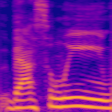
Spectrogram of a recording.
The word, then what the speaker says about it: Vaseline: And so when we think about like the lotions, the creams, like Vaseline, which rhymes with gasoline, like we're using stuff like this all the time because it's tried and true.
